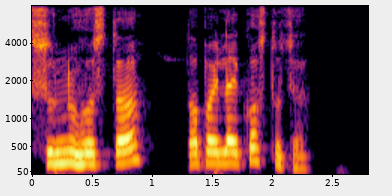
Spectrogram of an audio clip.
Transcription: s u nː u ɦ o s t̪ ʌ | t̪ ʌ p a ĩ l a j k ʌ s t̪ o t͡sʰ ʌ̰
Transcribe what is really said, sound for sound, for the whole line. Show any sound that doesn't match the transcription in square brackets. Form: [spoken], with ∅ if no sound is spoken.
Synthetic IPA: s u nː u ɦ o s t̪ ʌ | t̪ ʌ p a ĩ l a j k ʌ s t̪ o t͡sʰ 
